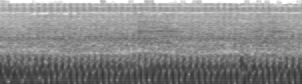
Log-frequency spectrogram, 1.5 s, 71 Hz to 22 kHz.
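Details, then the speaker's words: Tao TBr7 250cc single-cylinder after installing a PZ30 carburetor, idle tuned down to correct speed: a steady, quick putter with no misses; normal idle. "We are back in business guys! I call that a WIN guys! Everything sounds good."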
